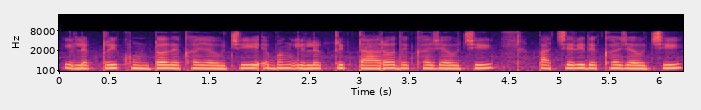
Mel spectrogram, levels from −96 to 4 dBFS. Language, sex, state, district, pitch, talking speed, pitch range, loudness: Odia, female, Odisha, Malkangiri, 195 Hz, 85 wpm, 190-205 Hz, -13 LUFS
